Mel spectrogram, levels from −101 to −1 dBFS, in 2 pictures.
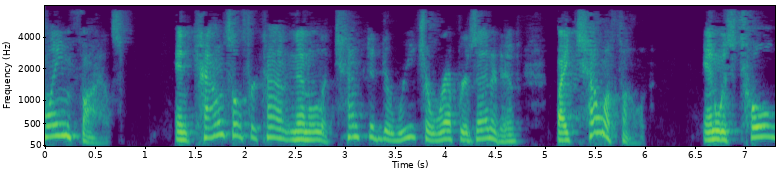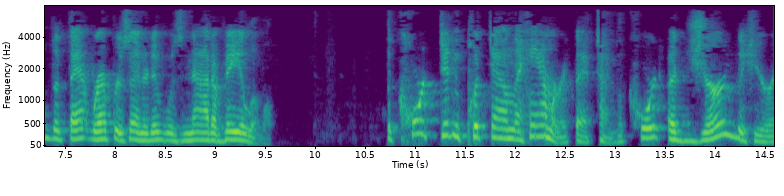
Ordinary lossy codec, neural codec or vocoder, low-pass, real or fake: MP3, 32 kbps; vocoder, 44.1 kHz, 128 mel bands every 256 samples, BigVGAN v2; 7.2 kHz; fake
